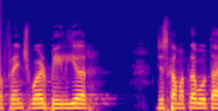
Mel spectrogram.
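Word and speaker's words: bailler: तो इट्स a French word बैलियर, उससे निकल के आया. उसका प्रोनाउंसिएशन बॉलियर नहीं होता, BALL, बॉलियर नहीं होता, बेलियर होता है, तो उसी से वर्ड मिला बेलमेंट.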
